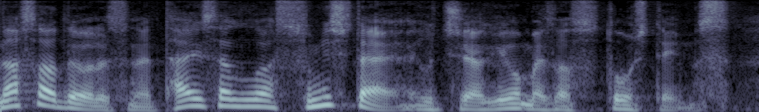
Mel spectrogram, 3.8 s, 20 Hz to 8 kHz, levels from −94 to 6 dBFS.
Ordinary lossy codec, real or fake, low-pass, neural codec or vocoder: none; fake; none; codec, 16 kHz, 4 kbps, FunCodec, trained on LibriTTS, 50 frames a second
